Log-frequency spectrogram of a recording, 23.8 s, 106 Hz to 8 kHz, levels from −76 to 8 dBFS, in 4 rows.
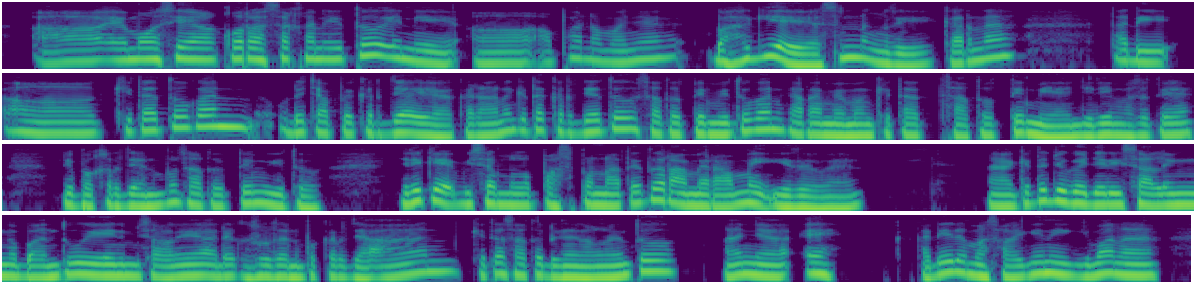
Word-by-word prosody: Eee, 185 Hz, +4 st, -5 dB
emosi 205 Hz, +1 st, +1 dB
yang 205 Hz, -, +1 dB
aku 215 Hz, -, -1 dB
rasakan 210 Hz, +1 st, -1 dB
itu 260 Hz, +6 st, 0 dB
ini, 175 Hz, -9 st, -1 dB
eee, 160 Hz, -1 st, -3 dB
apa 220 Hz, +6 st, -9 dB
namanya 195 Hz, +5 st, -4 dB
bahagia 205 Hz, +4 st, +2 dB
ya, 140 Hz, -, +3 dB
senang 225 Hz, -4 st, 0 dB
sih. 145 Hz, +1 st, -1 dB
Karena 210 Hz, +10 st, -1 dB, 0.4 s
tadi, 175 Hz, -5 st, -2 dB
eee, 170 Hz, -3 st, -2 dB, 0.2 s
kita 205 Hz, +1 st, -3 dB
tuh 245 Hz, -, 0 dB
kan 255 Hz, 0 st, +2 dB
udah 180 Hz, -2 st, -2 dB
capek 170 Hz, -1 st, -3 dB
kerja 175 Hz, +2 st, +1 dB
ya, 150 Hz, -2 st, +2 dB
kadang-kadang 155 Hz, +6 st, -1 dB
kita 205 Hz, +1 st, -3 dB
kerja 185 Hz, 0 st, -2 dB
tuh 225 Hz, +2 st, 0 dB
1 170 Hz, -3 st, -2 dB
tim 165 Hz, -, +1 dB
itu 160 Hz, +5 st, -1 dB
kan 215 Hz, -, +2 dB
karena 160 Hz, -3 st, 0 dB
memang 150 Hz, -1 st, +4 dB
kita 150 Hz, 0 st, -4 dB
1 150 Hz, +1 st, -4 dB
tim 175 Hz, +2 st, 0 dB
ya, 135 Hz, -, +3 dB
jadi 145 Hz, +2 st, +2 dB
maksudnya 150 Hz, +2 st, -1 dB, 0.3 s
di 170 Hz, -, 0 dB
pekerjaan 155 Hz, 0 st, 0 dB
pun 190 Hz, +4 st, -1 dB
1 160 Hz, -2 st, -1 dB
tim 180 Hz, +3 st, -1 dB
gitu. 145 Hz, -3 st, 0 dB, 0.4 s
Jadi 185 Hz, +3 st, +3 dB
kayak 175 Hz, -6 st, +2 dB
bisa 170 Hz, +1 st, 0 dB
melepas 165 Hz, -2 st, 0 dB
penat 165 Hz, -1 st, +1 dB
itu 185 Hz, -, -1 dB
rame-rame 165 Hz, -2 st, +2 dB
gitu 145 Hz, -2 st, +3 dB
kan. 135 Hz, +2 st, 0 dB, 0.6 s
Nah, 155 Hz, -1 st, +1 dB
kita 175 Hz, +6 st, -2 dB
juga 205 Hz, -3 st, +4 dB
jadi 170 Hz, 0 st, +3 dB
saling 165 Hz, 0 st, +2 dB
ngebantuin 165 Hz, +2 st, +3 dB
misalnya 165 Hz, 0 st, +1 dB
ada 160 Hz, -, 0 dB
kesulitan 155 Hz, 0 st, +1 dB
pekerjaan 160 Hz, +7 st, -2 dB
kita 185 Hz, +2 st, -3 dB
satu 175 Hz, -1 st, -3 dB
dengan 155 Hz, -2 st, +3 dB
yang -, -, +3 dB
lain 165 Hz, -, +3 dB
tuh 215 Hz, -1 st, 0 dB, 0.2 s
nanya, 165 Hz, 0 st, +2 dB
"Eh, 185 Hz, -4 st, 0 dB, 0.3 s
tadi 180 Hz, +8 st, 0 dB
ada 205 Hz, -, +2 dB
masalah 155 Hz, -2 st, +1 dB
ini 185 Hz, +3 st, +3 dB
nih -, -, +1 dB
gimana, 170 Hz, -1 st, +2 dB
170 Hz, 200 wpm, -17 LUFS, 155-195 Hz, 0.6 s, memang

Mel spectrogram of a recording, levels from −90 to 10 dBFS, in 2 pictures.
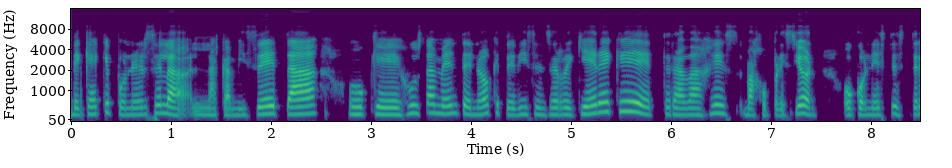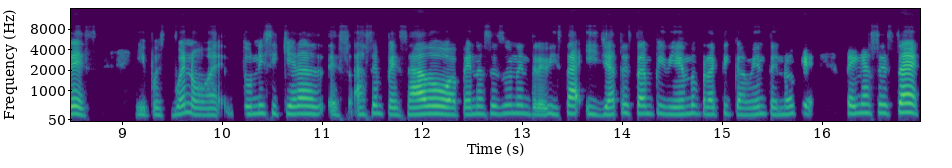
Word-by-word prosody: de 220 Hz, -1 st, -2 dB
que 235 Hz, -, -2 dB
hay 235 Hz, -, -5 dB
que 300 Hz, -, -3 dB
ponerse 225 Hz, +2 st, -5 dB
la 235 Hz, -4 st, +5 dB
la 110 Hz, -1 st, -7 dB
camiseta 240 Hz, +4 st, +4 dB, 0.3 s
o 235 Hz, 0 st, -2 dB
que 225 Hz, -2 st, 0 dB
justamente, 265 Hz, -1 st, -1 dB
¿no? 240 Hz, +4 st, 0 dB
Que 280 Hz, -, -11 dB
te 215 Hz, -4 st, -6 dB
dicen: 230 Hz, 0 st, -9 dB
"Se 225 Hz, 0 st, -4 dB
requiere 245 Hz, +8 st, +1 dB
que 310 Hz, -8 st, +3 dB
trabajes 225 Hz, +4 st, -2 dB
bajo -, -, -2 dB
presión 250 Hz, -4 st, +2 dB, 0.2 s
o 220 Hz, -, -3 dB
con 215 Hz, -1 st, -2 dB
este 220 Hz, +4 st, -6 dB
estrés". 225 Hz, 0 st, +1 dB, 0.4 s
Y, -, -, -7 dB
pues, 215 Hz, -2 st, -9 dB
bueno, 235 Hz, -2 st, -1 dB
eh, 210 Hz, -, -3 dB, 0.2 s
tú 245 Hz, -, -3 dB
ni 265 Hz, +1 st, -3 dB
siquiera 250 Hz, -1 st, +1 dB
es -, -, -7 dB
has 230 Hz, -, -5 dB
empezado 240 Hz, 0 st, +4 dB
apenas 230 Hz, +2 st, -1 dB
es 255 Hz, -1 st, -5 dB
una 270 Hz, 0 st, -4 dB
entrevista 255 Hz, 0 st, +1 dB
y 240 Hz, -2 st, -6 dB
ya 230 Hz, 0 st, +4 dB
te 280 Hz, -, -5 dB
están 260 Hz, -1 st, +1 dB
pidiendo 245 Hz, 0 st, -2 dB
prácticamente, 235 Hz, -1 st, -3 dB
¿no? 235 Hz, +2 st, -4 dB
Que -, -, +4 dB, 0.3 s
tengas 280 Hz, +1 st, +1 dB
este, 280 Hz, +1 st, +8 dB
240 Hz, 175 wpm, -24 LUFS, 225-260 Hz, 0.4 s, este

